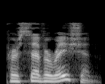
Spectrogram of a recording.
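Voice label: "perseveration", British English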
